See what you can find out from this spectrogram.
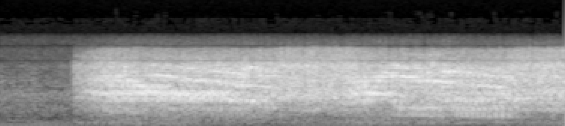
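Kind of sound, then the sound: animal, whale buzzing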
